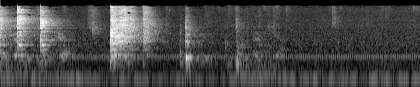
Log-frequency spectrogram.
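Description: A metal spoon clinking and scraping against kitchen utensils and containers while spices are added. There are a few sharp clinks, the loudest a scraping rattle about a second in, over a steady low hum.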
